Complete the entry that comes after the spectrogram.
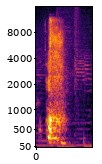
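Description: A single sharp sneeze bursts out, loud and breathy for a fraction of a second before fading into quiet.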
